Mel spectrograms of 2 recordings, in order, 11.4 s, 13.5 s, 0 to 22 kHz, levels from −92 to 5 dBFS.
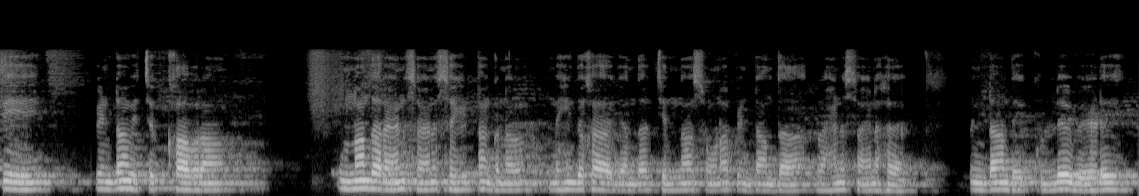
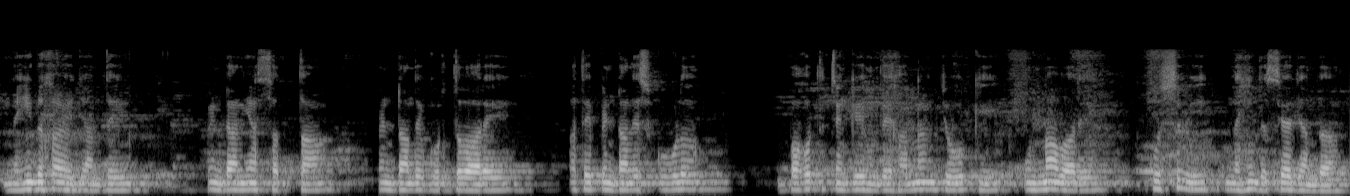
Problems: constant background noise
